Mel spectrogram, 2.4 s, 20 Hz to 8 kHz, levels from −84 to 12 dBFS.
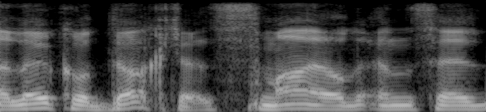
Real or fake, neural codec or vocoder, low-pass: fake; codec, 44.1 kHz, 7.8 kbps, Pupu-Codec; 7.2 kHz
